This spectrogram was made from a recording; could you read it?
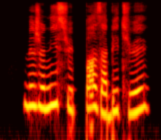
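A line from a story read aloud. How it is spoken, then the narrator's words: Pitiful reply. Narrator (French): répliqua Alice d'un ton piteux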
